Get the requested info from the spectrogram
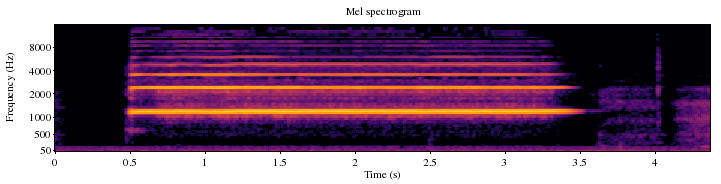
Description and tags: Sax Soprano - D6
Part of the Good-sounds dataset of monophonic instrumental sounds.
instrument::sax_soprano
note::D
octave::6
midi note::74
good-sounds-id::5602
